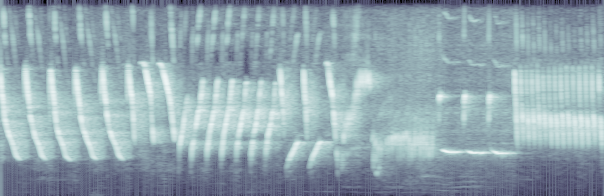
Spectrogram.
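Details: Canary song meant to prompt other canaries to sing: fast repeated descending whistled sweeps about four per second, shifting to quicker trills, a sustained pure tone and a rapid buzzy rattle at the end.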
